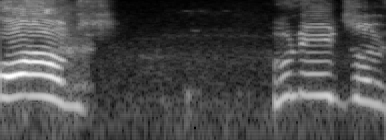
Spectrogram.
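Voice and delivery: very high, shrill, mocking, heckling jeer. Recounting two men heckling a safety meeting, imitating their heckling. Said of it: "They're just heckling".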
